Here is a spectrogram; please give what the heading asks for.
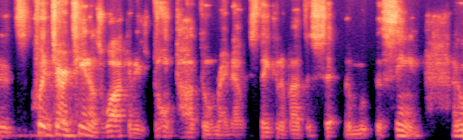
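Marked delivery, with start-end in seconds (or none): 1.5-4.2 low, soft hushed caution; hushed warning. Retold or imitated. Friend warning the teller on set, low and hushed. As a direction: keep it down, don't disturb the director.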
